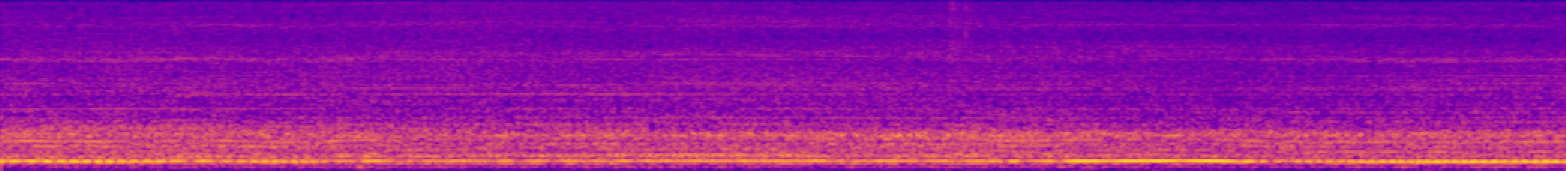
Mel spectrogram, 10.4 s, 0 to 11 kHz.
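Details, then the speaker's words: 1989 D4C vacuum with aftermarket ball-bearing brush roll at about 8800 rpm: steady motor drone with a low, even buzz that grows louder mid-run at higher speed; loose top plastic cover vibrating. "yeah if you hear a buzz yeah Nord we have found yeah out is plastic the top plastic is a little loose and buzzes a bit"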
